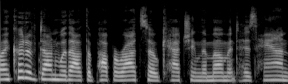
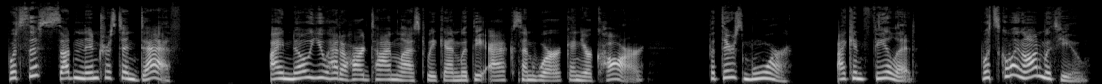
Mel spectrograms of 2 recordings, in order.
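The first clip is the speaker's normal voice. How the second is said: higher, louder worried friend; 5 semitones higher, 4 dB louder than usual. Acted. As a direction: plead out of concern. Rebecca worried about Lila.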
